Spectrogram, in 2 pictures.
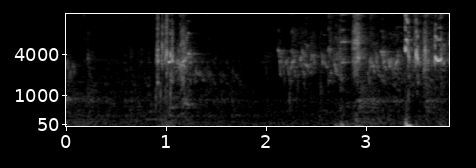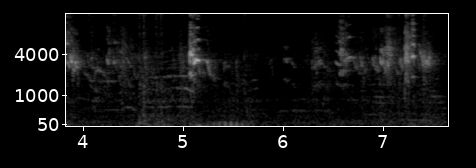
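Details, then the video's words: A flock of lovebirds singing and talking: irregular bursts of high chirps and squeaky chatter, louder in the middle, with soft thumps and a low background hum. "Lovebirds agapornis sounds | Relaxing Sounds of Singing, Playing, and Talking Parakeets"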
